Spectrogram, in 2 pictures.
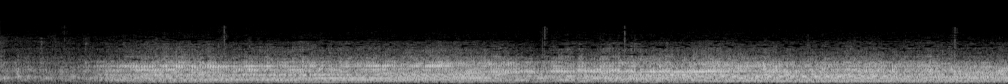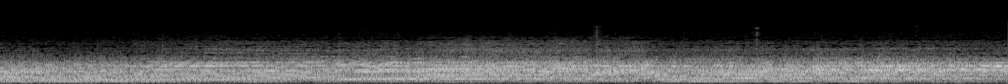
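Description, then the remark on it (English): A propeller airplane engine roars steadily and loudly throughout, a dense droning hum with shifting harmonic tones as power holds during takeoff, with no voices present. “And remember to keep on a little right rudder to allow for engine torque. Otherwise, you'll pull over to the left.”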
